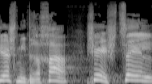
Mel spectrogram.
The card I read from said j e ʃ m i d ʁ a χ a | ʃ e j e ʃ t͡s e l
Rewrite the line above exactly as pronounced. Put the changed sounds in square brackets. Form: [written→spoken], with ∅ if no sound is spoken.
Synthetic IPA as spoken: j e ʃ m i d ʁ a χ a | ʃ e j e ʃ t͡s e l

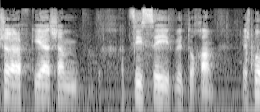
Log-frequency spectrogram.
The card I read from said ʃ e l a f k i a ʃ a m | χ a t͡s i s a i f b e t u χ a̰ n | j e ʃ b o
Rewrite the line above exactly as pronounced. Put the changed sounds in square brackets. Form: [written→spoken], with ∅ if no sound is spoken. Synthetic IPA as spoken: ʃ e l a f k i a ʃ a m | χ a t͡s i s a i f b e t [u→o] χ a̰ [n→m] | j e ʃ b o

